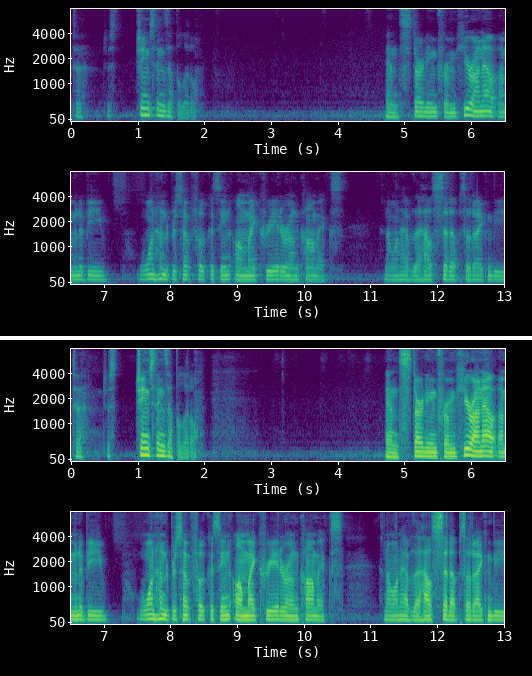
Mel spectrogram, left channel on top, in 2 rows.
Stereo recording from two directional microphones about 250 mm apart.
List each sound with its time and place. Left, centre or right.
0.0 s speech: right
4.7 s speech: right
